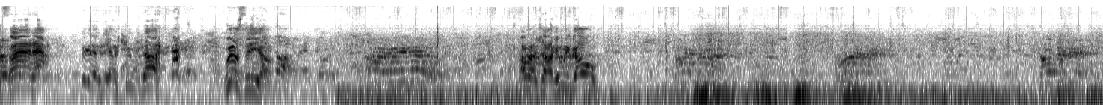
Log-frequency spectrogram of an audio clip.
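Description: Men talk and shout loudly close by in an outdoor crowd.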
